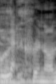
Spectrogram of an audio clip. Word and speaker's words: olecranon: First of my three is olecranon. Do you know what this is, Gyles? – Your no olecranon.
